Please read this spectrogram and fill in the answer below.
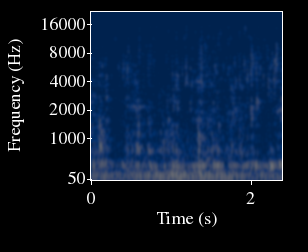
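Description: Bathroom tap running faintly into a sink, with a few light clicks.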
